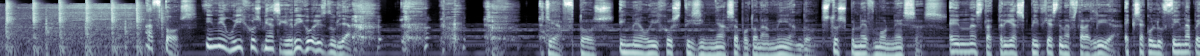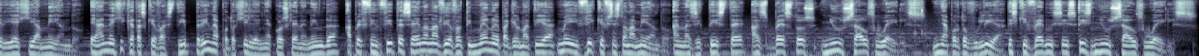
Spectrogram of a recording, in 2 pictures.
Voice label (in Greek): RADIO GREEK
